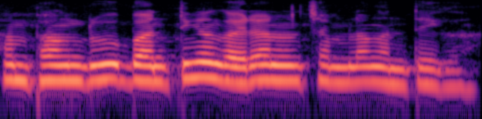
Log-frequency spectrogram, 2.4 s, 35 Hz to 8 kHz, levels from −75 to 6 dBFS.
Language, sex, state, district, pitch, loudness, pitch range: Wancho, female, Arunachal Pradesh, Longding, 200 Hz, -16 LUFS, 190-210 Hz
